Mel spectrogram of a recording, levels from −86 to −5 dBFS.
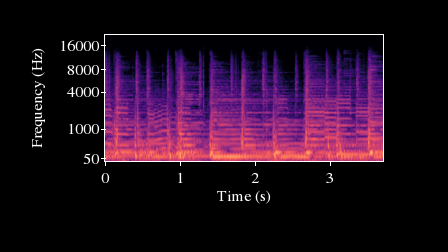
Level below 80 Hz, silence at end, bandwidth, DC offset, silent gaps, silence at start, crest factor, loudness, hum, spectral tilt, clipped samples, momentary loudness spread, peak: -44 dBFS; 0 s; 14 kHz; under 0.1%; none; 0 s; 18 dB; -29 LUFS; none; -6 dB/octave; under 0.1%; 2 LU; -10 dBFS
